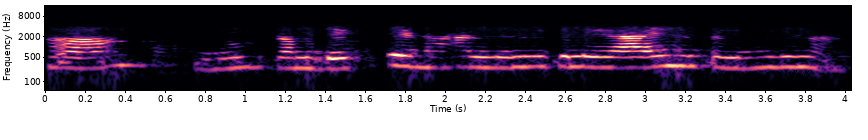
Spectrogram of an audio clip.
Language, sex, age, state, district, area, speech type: Hindi, female, 30-45, Bihar, Vaishali, rural, conversation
